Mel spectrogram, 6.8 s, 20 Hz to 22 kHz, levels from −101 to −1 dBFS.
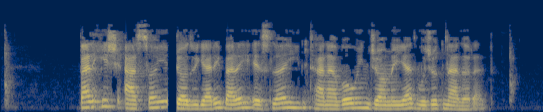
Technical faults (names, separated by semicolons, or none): playback stall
